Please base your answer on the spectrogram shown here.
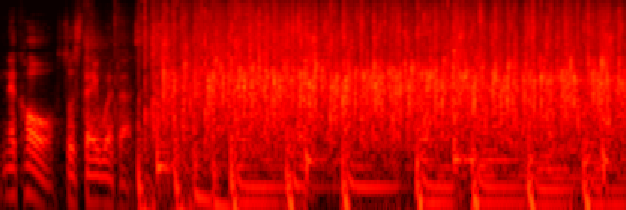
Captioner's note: audience cheers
